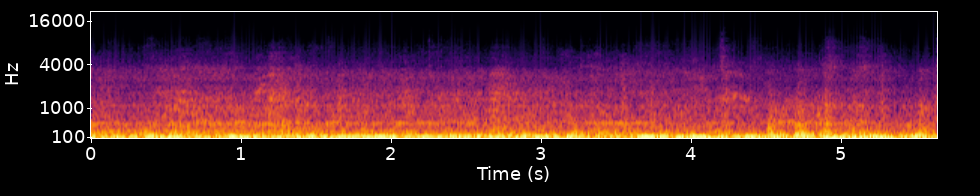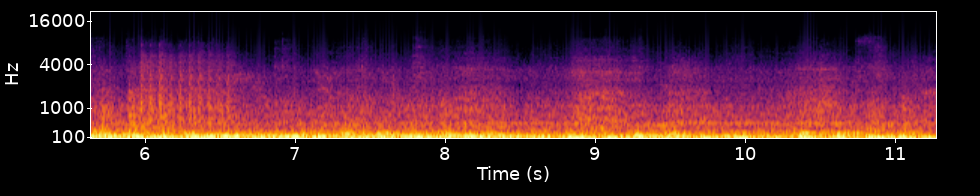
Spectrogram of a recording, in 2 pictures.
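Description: Inside a moving Vityaz-M low-floor tram: a steady low rumble of the running gear and wheels on the rails, with a few brief louder rattles about six seconds in and again near nine seconds.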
